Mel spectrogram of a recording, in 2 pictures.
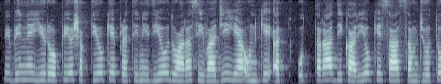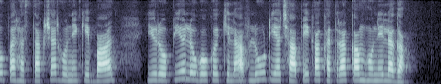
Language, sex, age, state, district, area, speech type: Hindi, female, 30-45, Madhya Pradesh, Betul, urban, read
